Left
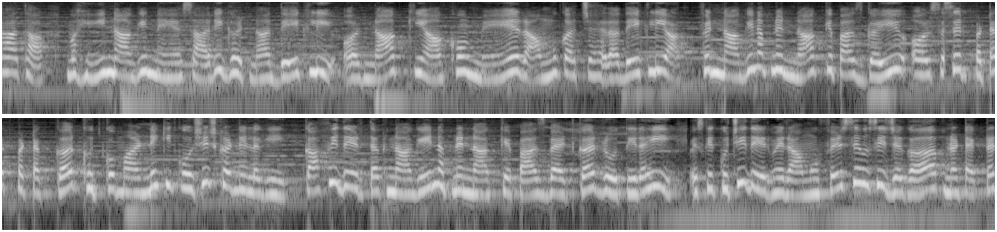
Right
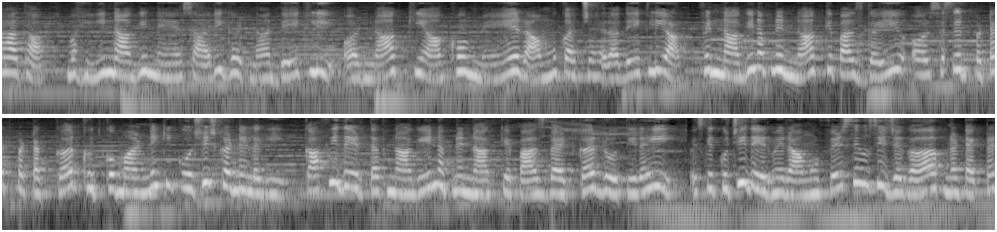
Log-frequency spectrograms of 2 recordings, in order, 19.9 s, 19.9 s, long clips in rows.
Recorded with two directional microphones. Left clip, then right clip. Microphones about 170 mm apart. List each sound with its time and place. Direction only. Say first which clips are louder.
0.0 s a woman's voice: left 1 dB; 10° left (ahead or behind)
